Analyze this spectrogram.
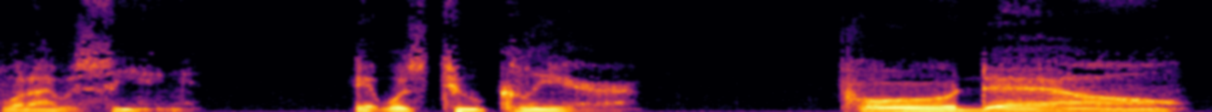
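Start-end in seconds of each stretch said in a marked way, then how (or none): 4.2-6.0 slightly lowered, husky mourning; low, hoarse voice. A narrator's reading. Weeping prisoner grieving for Dell, low hoarse voice. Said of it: "he said in a low, hoarse voice".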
